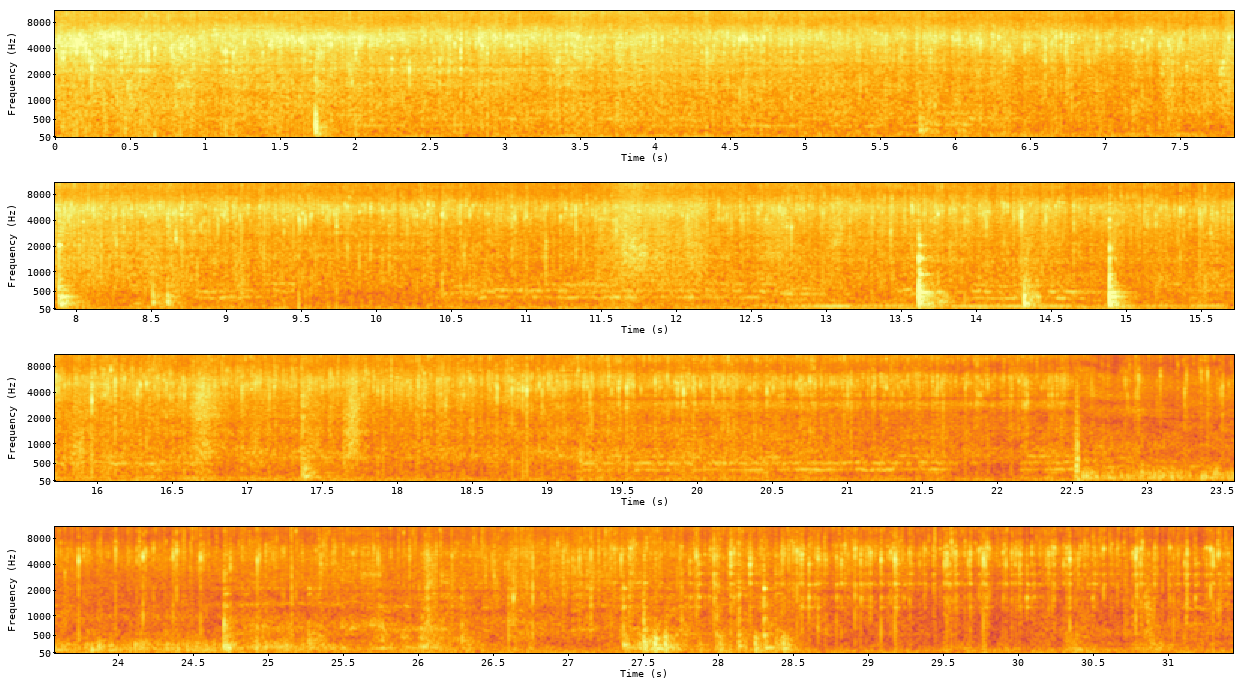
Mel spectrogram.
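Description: Small-fish fritters sizzling in shallow oil in an aluminium kadai, with a perforated metal spatula scraping and tapping against the pan now and then. The sizzle slowly dies down over the stretch.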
